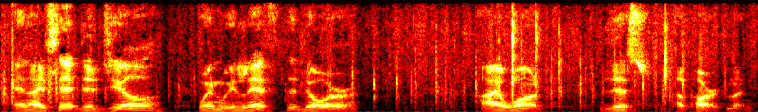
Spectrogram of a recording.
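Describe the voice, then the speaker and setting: A man with a Midwestern US accent, very slow pace, long and frequent pauses, fairly low pitch, fairly even intonation, noticeable background noise and audible room echo. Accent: US Midwest. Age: 90s. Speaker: retired teacher and coach, care home resident. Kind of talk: testimony.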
